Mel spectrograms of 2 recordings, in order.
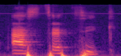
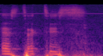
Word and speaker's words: aesthetics: It's not aesthetic. It's aesthetics. Yes, aesthetic. Aesthetics is the pronunciation. Aesthetics, not aesthetics.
